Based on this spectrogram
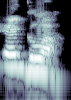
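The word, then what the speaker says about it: עגלה: And then the word for a calf is egla. So it's very similar. It's the same letters, different pronunciation.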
